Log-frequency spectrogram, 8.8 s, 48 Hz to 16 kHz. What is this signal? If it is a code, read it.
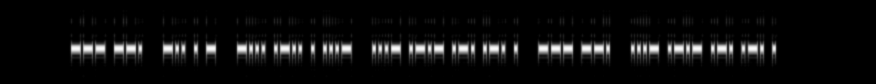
Morse code (with Danish letters), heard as a keyed tone, machine-sent, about 39 wpm, 560 Hz. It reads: OG DET BLEV VÆRRE OG VÆRRE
